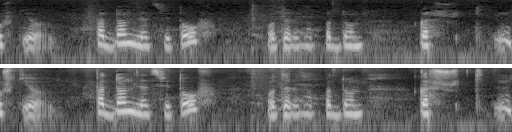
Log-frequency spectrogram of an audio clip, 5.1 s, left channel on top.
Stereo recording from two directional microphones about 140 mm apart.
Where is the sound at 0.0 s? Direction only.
30° right (ahead or behind).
